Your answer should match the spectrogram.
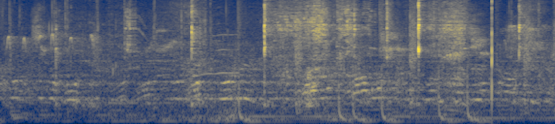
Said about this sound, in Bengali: এবারে এই ধনিয়া পাতাটাকেও ঝোলের সঙ্গে ভালো মতো মিশিয়ে নেব।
